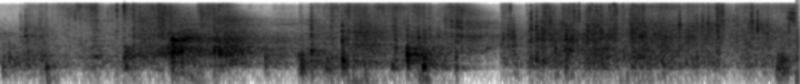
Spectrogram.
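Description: Clear plastic packaging bag crinkling and rustling as it is handled around a set of exhaust headers in a cardboard box, with small irregular crackles and knocks.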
